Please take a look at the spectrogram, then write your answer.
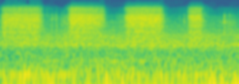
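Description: Broad hissing bursts from a spray bottle of car cleaner, several quick sprays in a row over a steady noisy background.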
